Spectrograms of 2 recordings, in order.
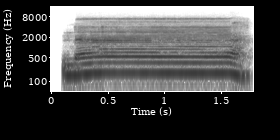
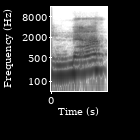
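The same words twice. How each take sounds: First: The vowel is drawn out long. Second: The vowel is short and cut off. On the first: The speaker calls it wrong. "Make sure you don't prolong the na" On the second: The speaker calls it right. "Always say na and stop"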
